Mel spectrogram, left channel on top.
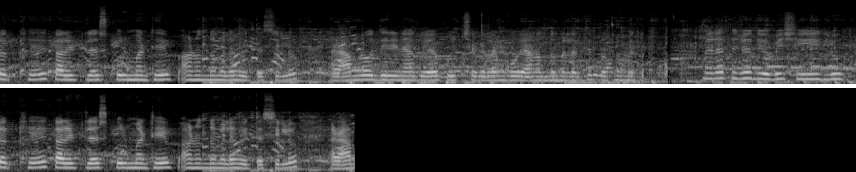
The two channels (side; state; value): right; drops out; at 3.6 s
